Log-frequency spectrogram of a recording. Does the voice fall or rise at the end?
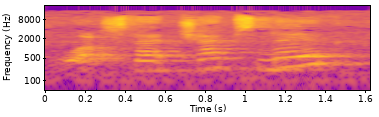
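rise. The pitch rises high at the end. The speaker echoes a question asked by someone else. "it very typically has a high-rise tone"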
